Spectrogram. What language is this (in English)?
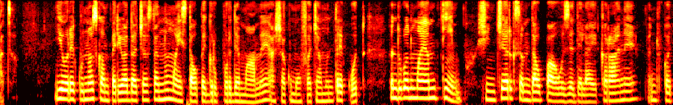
Romanian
